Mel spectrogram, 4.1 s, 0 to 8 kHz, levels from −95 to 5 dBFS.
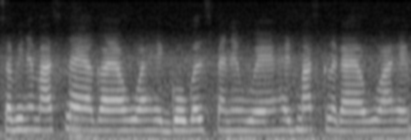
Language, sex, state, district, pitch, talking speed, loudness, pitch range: Hindi, female, Uttar Pradesh, Varanasi, 220 Hz, 220 wpm, -27 LUFS, 215-230 Hz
